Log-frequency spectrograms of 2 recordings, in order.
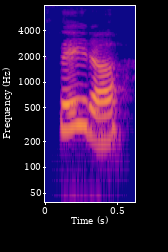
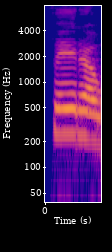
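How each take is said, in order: First: The word begins with a th sound. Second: The word begins with an f sound. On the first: The speaker calls it right. "it makes the th sound, just like thin" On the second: The speaker calls it wrong. "not theta with an F, that's cheese"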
